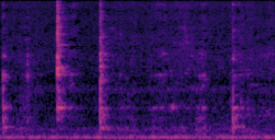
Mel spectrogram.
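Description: Coriander seeds, sesame and cumin masala frying with turmeric for stuffed brinjal curry, a soft steady sizzle broken by a few sharp spoon knocks against the pan, close and quiet.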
